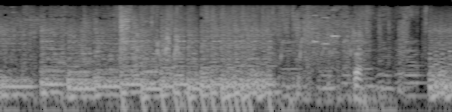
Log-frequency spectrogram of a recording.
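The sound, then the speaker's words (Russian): Video game soundtrack music plays continuously and fairly loud, with layered sustained tones shifting in pitch and a few sharp percussive hits punctuating the mix. “То, что вы слышите, это саундтрек.”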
